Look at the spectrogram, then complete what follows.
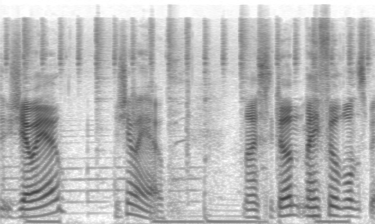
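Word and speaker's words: João: Joe Figueiredo is Joao.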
